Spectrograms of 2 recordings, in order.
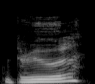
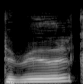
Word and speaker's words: Brühl: Daniel Brühl. – One more time. – Brühl, comma Daniel.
